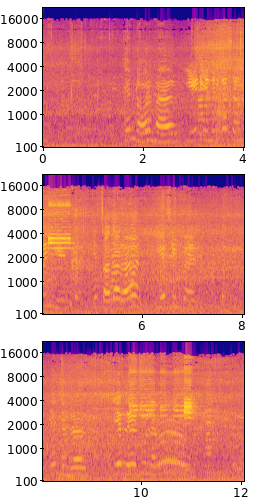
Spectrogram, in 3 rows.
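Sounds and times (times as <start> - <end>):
street traffic rumble: 0.0 - 12.0
voices and chatter: 0.0 - 12.0.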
